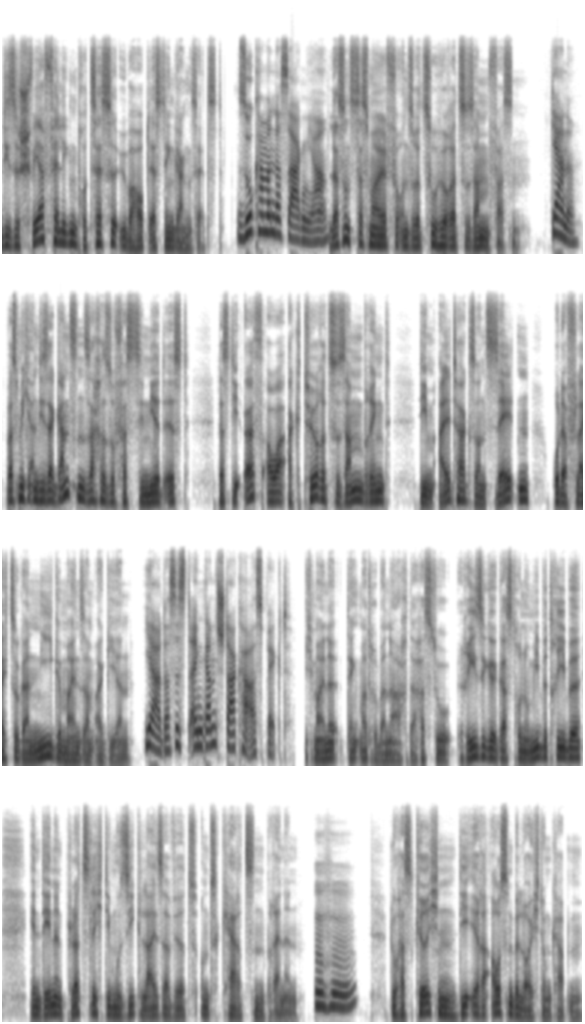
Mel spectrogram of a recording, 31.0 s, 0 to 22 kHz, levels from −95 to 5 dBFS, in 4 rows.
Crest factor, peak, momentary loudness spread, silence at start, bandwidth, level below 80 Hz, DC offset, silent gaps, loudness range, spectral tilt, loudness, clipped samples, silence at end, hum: 16 dB; -4 dBFS; 10 LU; 0 s; 13.5 kHz; -36 dBFS; under 0.1%; 19.40-19.48 s; 4 LU; -5 dB/octave; -20 LUFS; under 0.1%; 0 s; none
